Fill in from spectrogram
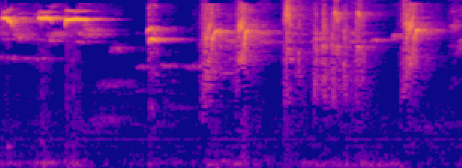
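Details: A sunbird gives a short burst of very high whistled notes followed by a fast series of sharp, scratchy chips and twitters, delivered in quick clusters.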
